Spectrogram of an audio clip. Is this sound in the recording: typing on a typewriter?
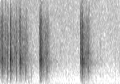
yes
